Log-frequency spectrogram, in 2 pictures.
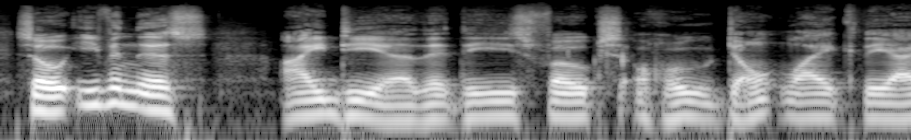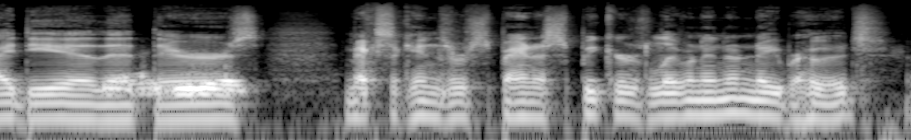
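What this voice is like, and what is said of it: Southern American accent. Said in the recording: “pardon my Southern accent”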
